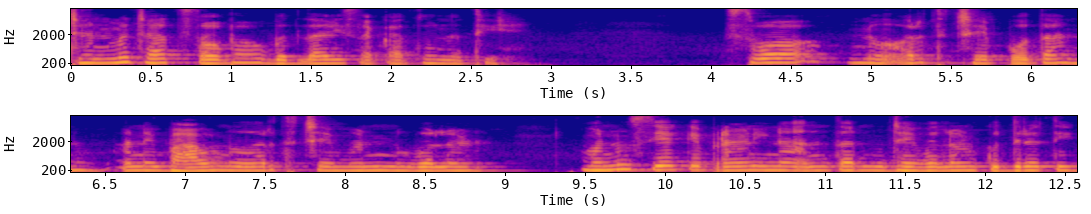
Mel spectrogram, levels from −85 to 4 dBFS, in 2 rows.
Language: Gujarati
